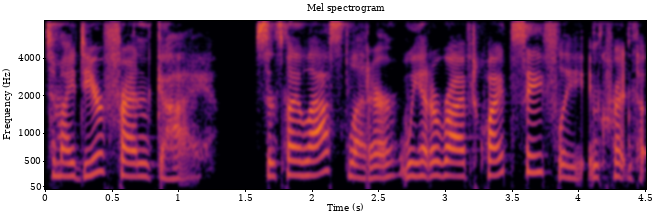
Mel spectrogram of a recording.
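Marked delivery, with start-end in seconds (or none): 0.0-1.2 tender, gentle, motherly reading voice. Voice acting demo, reading a letter aloud in a soft-spoken mom voice. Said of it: "we call it mom voice, but it's basically like my, my very, it's, it's a soft spoken voice".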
